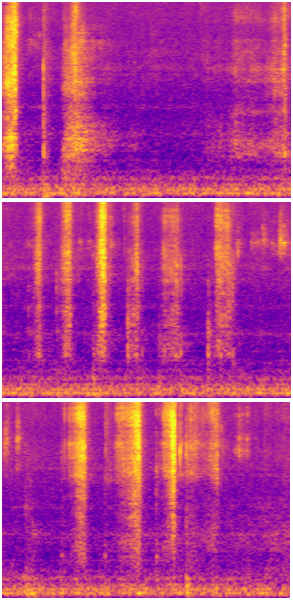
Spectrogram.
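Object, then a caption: Leather shoe sole. The leather outsole and heel of a Gucci suede loafer, solid layered leather held in hand, is scrubbed with a stiff wire or bristle brush during restoration. Repeated short, bright, raspy scratching strokes sweep across the sole. A steady low rumble sits underneath them.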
